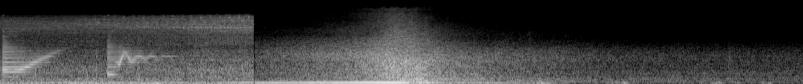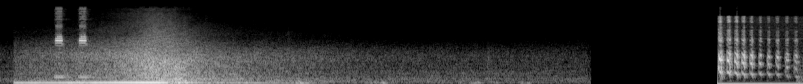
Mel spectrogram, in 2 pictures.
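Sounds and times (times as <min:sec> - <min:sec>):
low engine hum: 0:00.0 - 0:13.9
car whoosh: 0:00.7 - 0:05.8, 0:08.2 - 0:11.9.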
